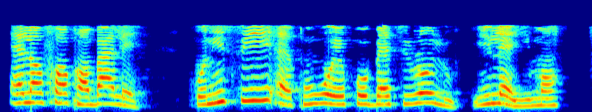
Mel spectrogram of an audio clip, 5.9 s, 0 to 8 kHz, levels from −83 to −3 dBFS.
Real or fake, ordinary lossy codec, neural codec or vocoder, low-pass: real; AAC, 16 kbps; none; 7.2 kHz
